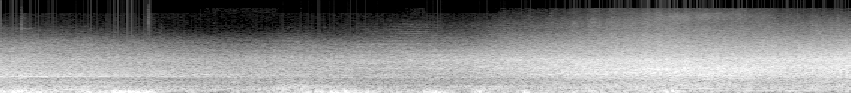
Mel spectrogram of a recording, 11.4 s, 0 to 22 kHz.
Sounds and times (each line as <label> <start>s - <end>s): car 0.0s - 11.3s
tramway 0.0s - 11.3s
